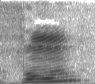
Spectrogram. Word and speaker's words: vont: Não vai pronunciar, então não pronuncia o T, tá? Ils vont, elles vont. Lembra lá que eu falei T, D e S, né? Ils vont, elles vont, não pronuncio T, então.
